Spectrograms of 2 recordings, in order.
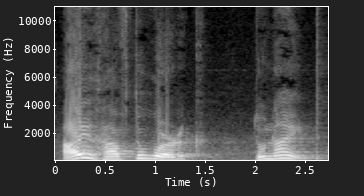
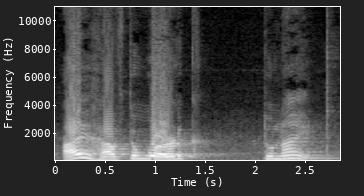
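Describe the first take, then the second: First: The words are linked together into one flow. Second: The same.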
